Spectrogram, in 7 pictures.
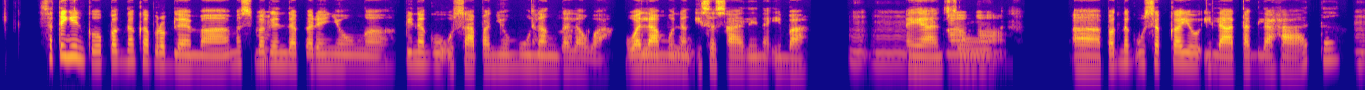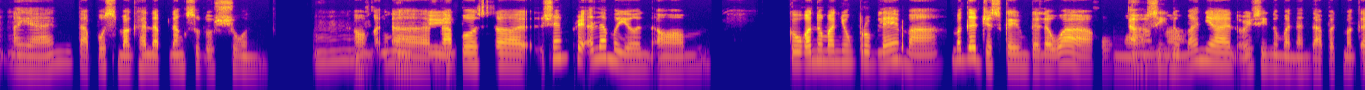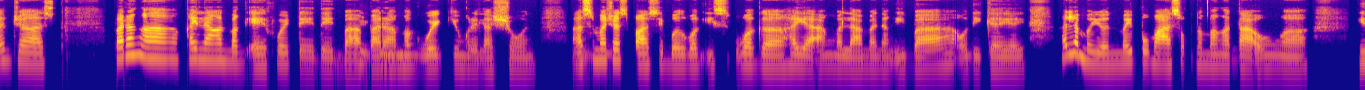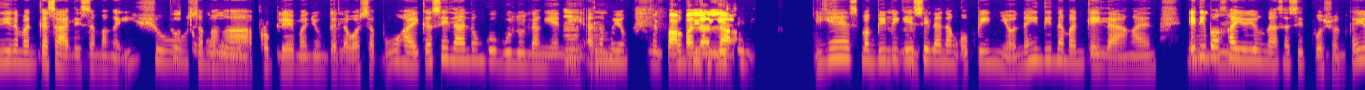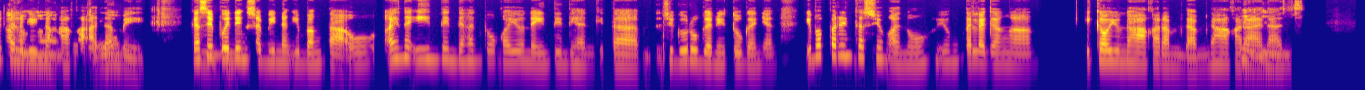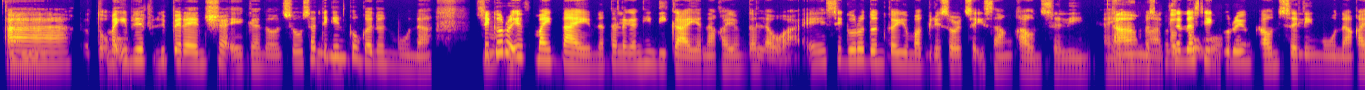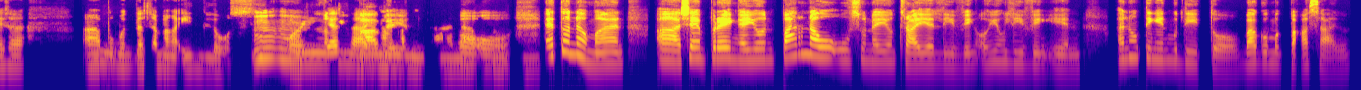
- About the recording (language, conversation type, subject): Filipino, podcast, Ano ang mga isinasaalang-alang mo bago ka magpakasal?
- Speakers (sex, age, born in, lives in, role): female, 30-34, Philippines, Philippines, guest; female, 55-59, Philippines, Philippines, host
- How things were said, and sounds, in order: other background noise; tapping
